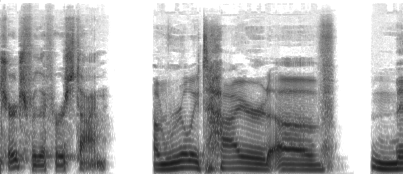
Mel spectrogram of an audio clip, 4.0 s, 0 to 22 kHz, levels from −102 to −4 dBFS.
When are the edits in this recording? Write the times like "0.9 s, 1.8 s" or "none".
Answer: 1.2 s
